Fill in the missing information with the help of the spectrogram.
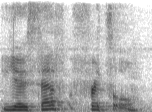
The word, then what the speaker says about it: Josef Fritzl: So anyways, this is about, I really don't know how to say his name, so I'm probably going to mess it up. But Josef Fritzl. – I think that's right.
